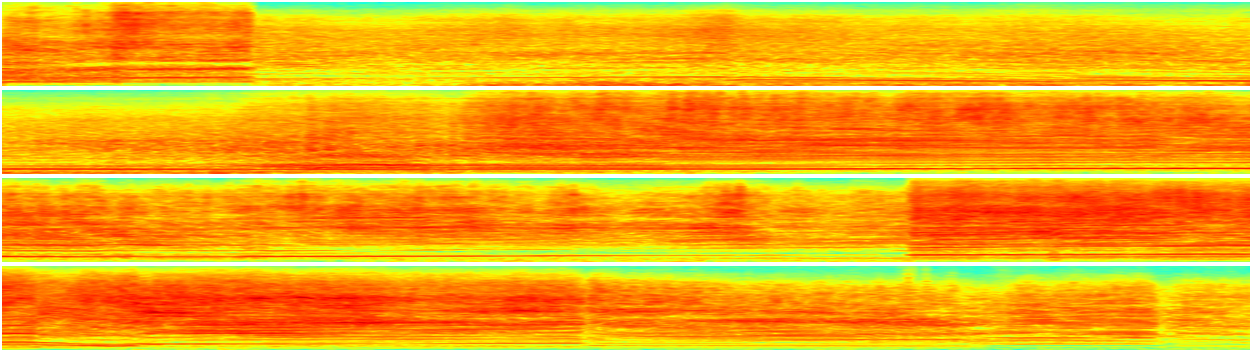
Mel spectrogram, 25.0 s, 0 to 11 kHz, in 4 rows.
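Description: A Ford GT40 with a 427 engine races past at speed on a track, its loud, sustained roar rising and falling in pitch as it shifts through gears, close and continuous with no talk.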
